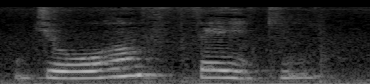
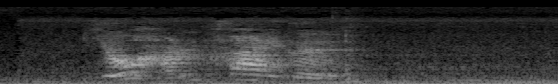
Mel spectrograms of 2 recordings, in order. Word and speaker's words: Johann Feigl: Johann, primeiro vamos saber como que pronuncia. Johann Feigl. Johann Feigl. Johann Feigl. Johann Feigl. Johann Feigl. Johann. Claro que é Johann.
